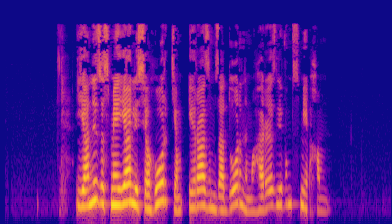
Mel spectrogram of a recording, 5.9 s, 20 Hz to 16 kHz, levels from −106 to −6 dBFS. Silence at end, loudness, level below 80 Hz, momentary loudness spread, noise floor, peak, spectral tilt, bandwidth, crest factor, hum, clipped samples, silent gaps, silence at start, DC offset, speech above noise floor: 1.1 s; -22 LUFS; -78 dBFS; 16 LU; -86 dBFS; -6 dBFS; -4.5 dB/octave; 11.5 kHz; 20 dB; none; under 0.1%; none; 1.15 s; under 0.1%; 63 dB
